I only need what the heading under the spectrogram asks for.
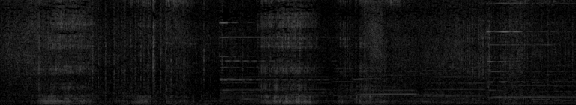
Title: Snoring in the car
